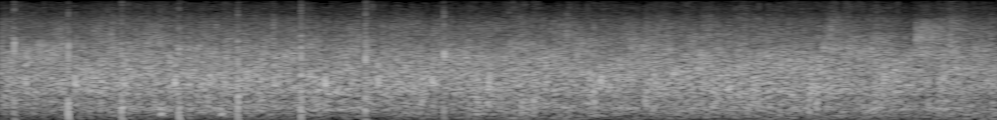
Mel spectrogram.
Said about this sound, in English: Well, we don't usually applaud the reading, but I think today that deserves a round of applause.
